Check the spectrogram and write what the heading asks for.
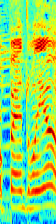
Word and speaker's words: Pantoliano: Pantoliano? – Joe Pantoliano.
